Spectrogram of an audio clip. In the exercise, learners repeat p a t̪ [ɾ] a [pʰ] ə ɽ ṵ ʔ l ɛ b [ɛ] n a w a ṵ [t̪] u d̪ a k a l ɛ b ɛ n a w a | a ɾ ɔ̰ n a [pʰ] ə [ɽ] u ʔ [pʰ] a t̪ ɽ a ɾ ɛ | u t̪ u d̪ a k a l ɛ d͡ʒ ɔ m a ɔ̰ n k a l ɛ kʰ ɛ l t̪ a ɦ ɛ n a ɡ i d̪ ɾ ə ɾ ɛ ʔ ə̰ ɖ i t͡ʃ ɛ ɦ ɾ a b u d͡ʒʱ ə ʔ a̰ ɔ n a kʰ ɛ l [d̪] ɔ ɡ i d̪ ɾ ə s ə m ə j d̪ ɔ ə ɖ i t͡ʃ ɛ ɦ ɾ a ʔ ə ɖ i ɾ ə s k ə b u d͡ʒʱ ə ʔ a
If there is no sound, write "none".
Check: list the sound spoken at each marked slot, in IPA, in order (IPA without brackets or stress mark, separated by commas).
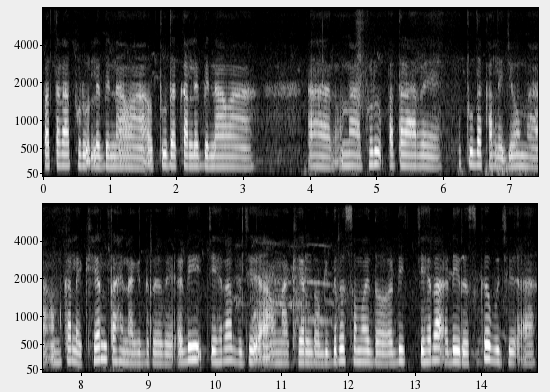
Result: ɽ, pʰ, ɛ, t̪, pʰ, ɽ, p, d̪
